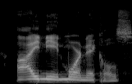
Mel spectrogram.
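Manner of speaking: ordinary delivery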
